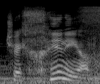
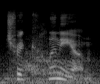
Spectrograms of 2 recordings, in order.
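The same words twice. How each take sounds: First: The c sound is followed by a breathy h. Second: The c sound is plain, with no h. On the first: The writer was not a native Latin speaker. "triclinium has an H in it, so it would be pronounced triclinium" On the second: This is how native Latin speakers said it. "instead of triclinium"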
